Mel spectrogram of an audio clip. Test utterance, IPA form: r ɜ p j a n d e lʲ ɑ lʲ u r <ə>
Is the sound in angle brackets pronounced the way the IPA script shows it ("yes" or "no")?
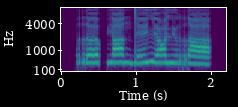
no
